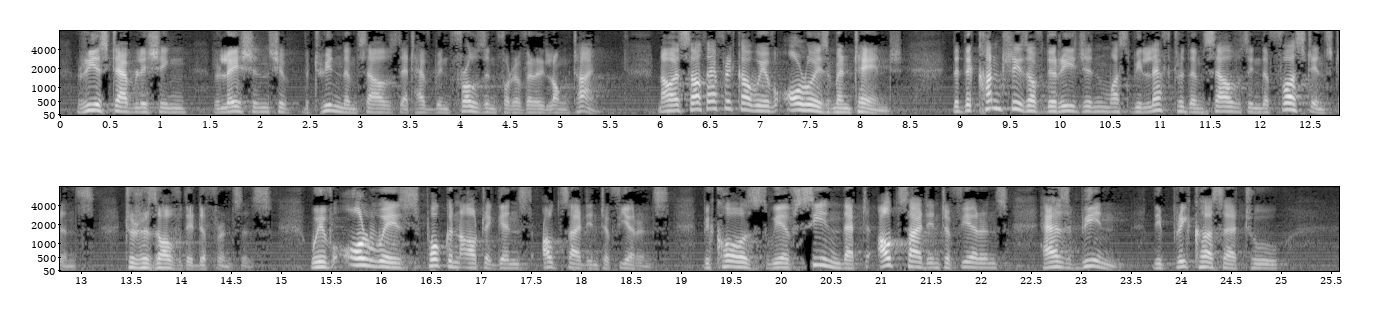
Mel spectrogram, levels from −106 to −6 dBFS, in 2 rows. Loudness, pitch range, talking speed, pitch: -25 LUFS, 135-180 Hz, 140 wpm, 155 Hz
